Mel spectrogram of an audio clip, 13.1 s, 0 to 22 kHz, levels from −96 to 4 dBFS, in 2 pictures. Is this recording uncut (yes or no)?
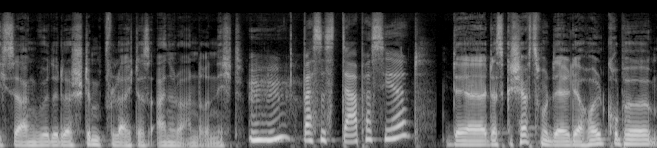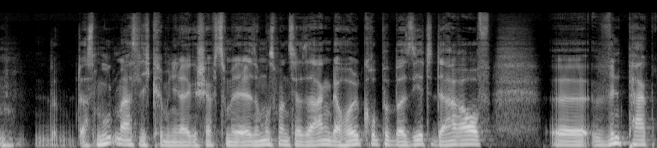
yes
